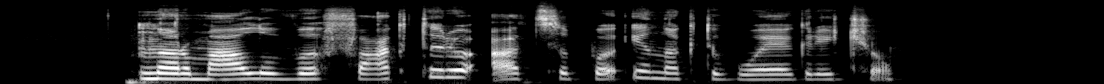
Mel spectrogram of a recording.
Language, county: Lithuanian, Šiauliai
